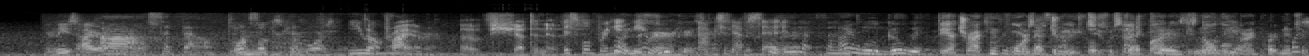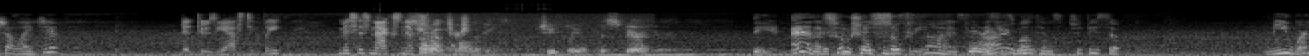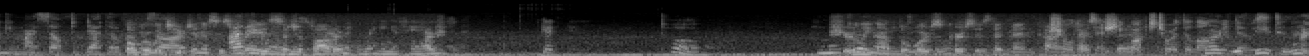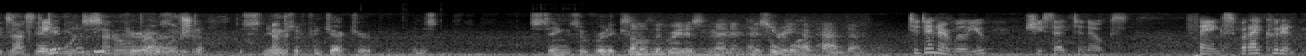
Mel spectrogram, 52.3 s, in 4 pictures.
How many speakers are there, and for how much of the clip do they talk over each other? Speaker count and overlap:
nine, about 49%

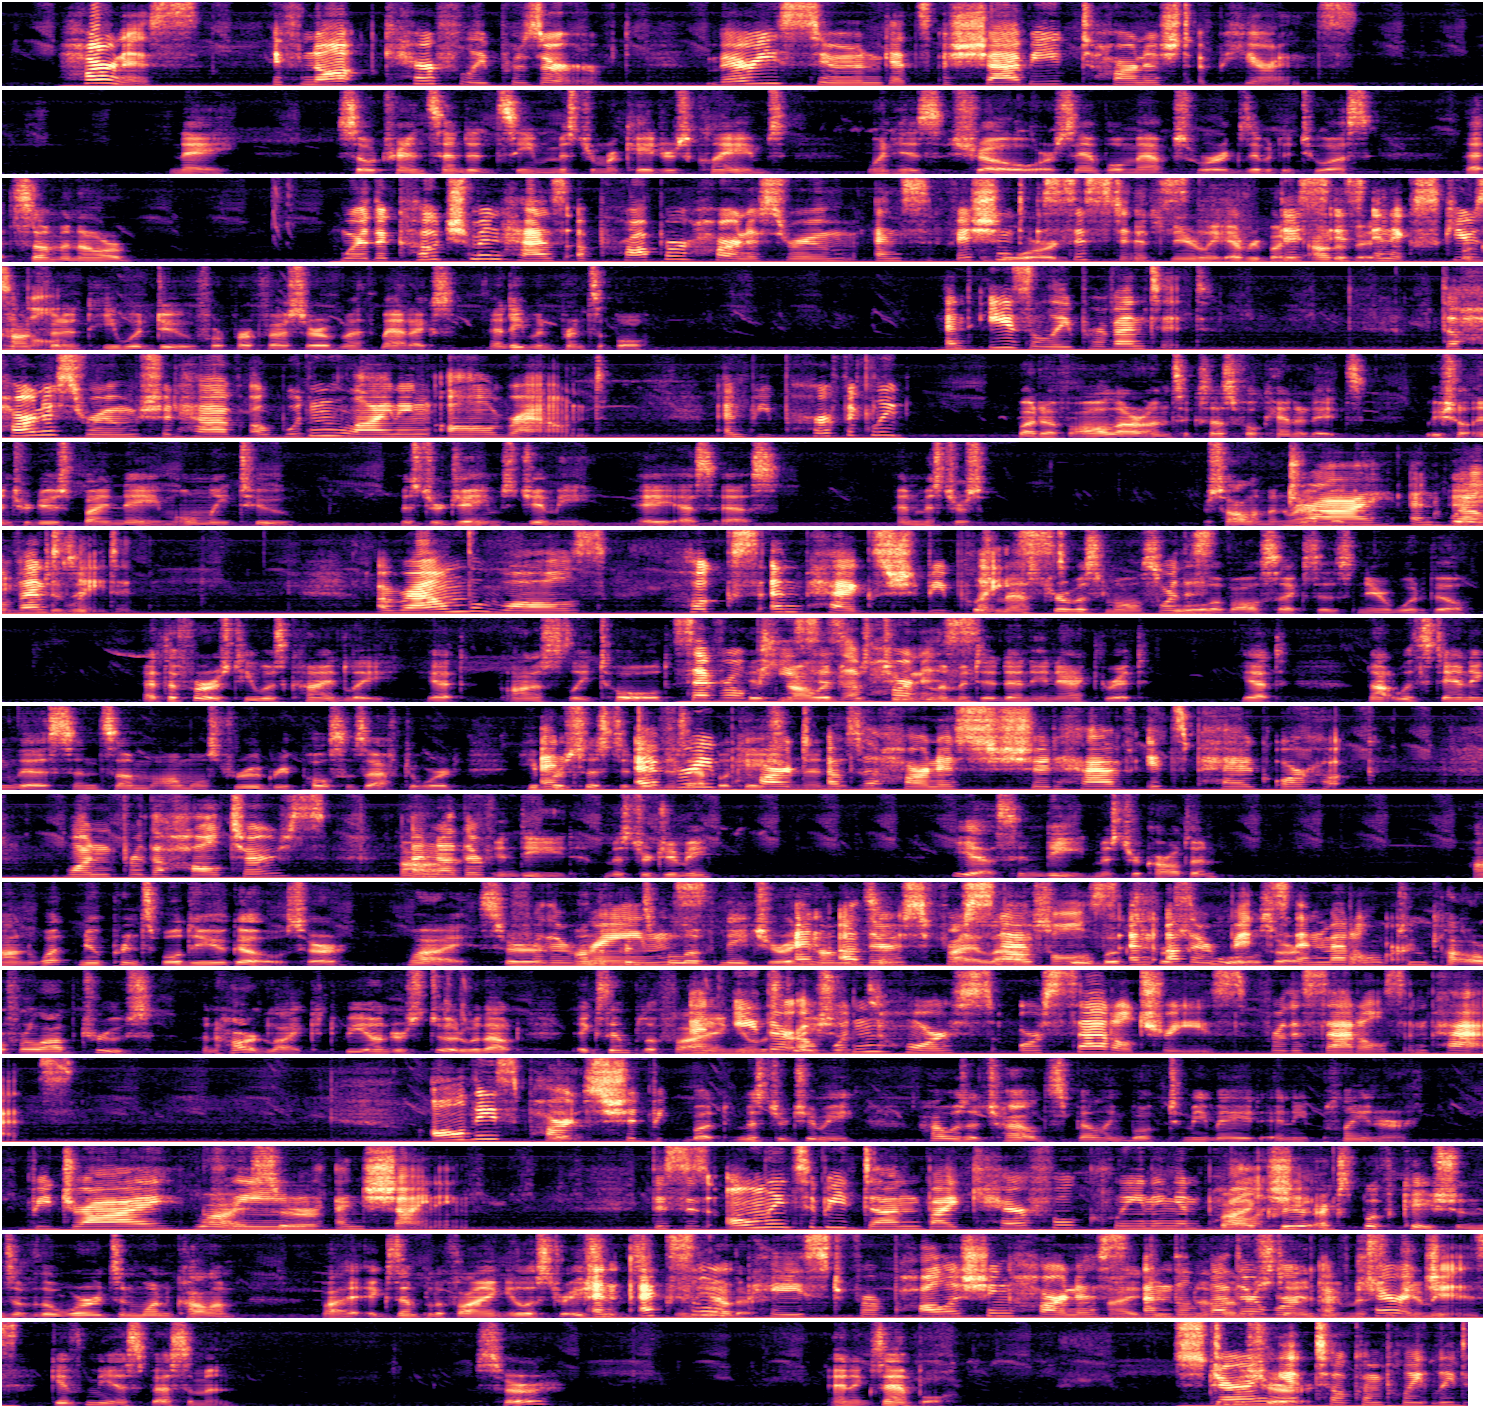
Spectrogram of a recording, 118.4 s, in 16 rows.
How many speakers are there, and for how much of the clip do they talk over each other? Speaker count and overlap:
two, about 20%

